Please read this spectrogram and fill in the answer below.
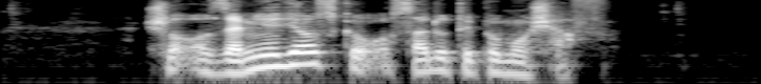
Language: Czech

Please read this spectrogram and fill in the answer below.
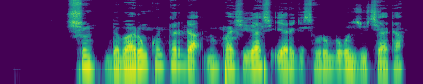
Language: Hausa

